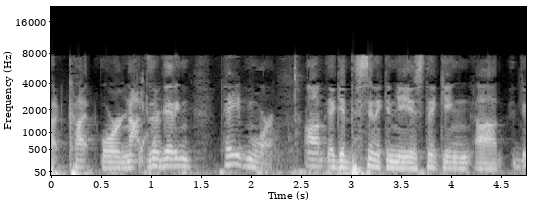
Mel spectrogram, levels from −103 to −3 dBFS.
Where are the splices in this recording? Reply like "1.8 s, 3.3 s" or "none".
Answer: 1.0 s, 2.7 s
